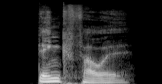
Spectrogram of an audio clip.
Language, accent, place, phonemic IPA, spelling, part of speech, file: German, Germany, Berlin, /ˈdɛŋkˌfaʊ̯l/, denkfaul, adjective, De-denkfaul.ogg
- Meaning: mentally lazy; too lazy to think (postpos.) (zu faul zum Denken)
